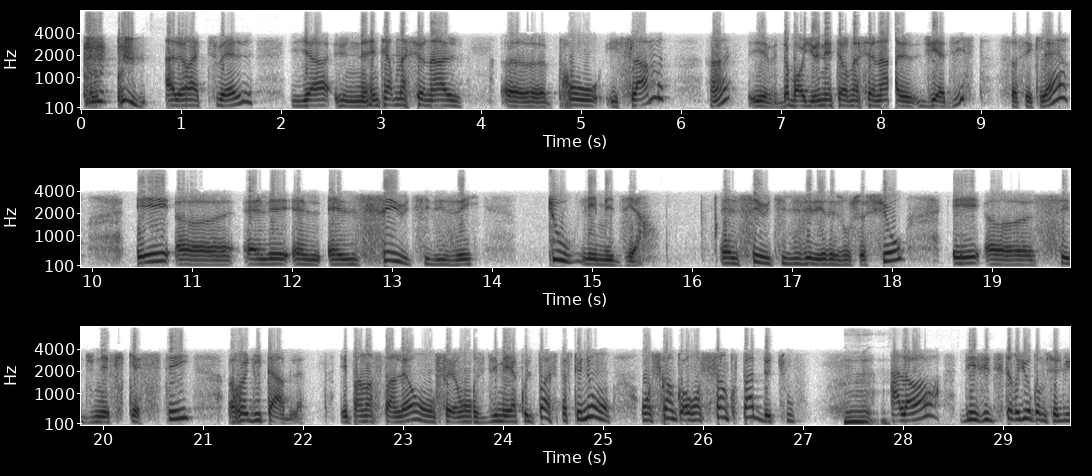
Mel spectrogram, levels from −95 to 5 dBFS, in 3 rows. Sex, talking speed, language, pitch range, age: female, 140 wpm, French, 160-230 Hz, 50-69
